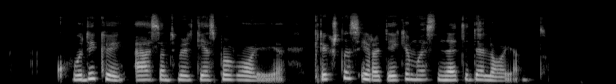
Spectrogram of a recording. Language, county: Lithuanian, Klaipėda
